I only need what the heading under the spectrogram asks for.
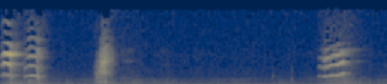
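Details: Singing myna, recorded quietly to avoid stopping it: harsh stacked chattering notes at the start, a single burry rasp a second later, then silence before another chattering phrase of rapid wavering notes; faint low hum throughout.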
